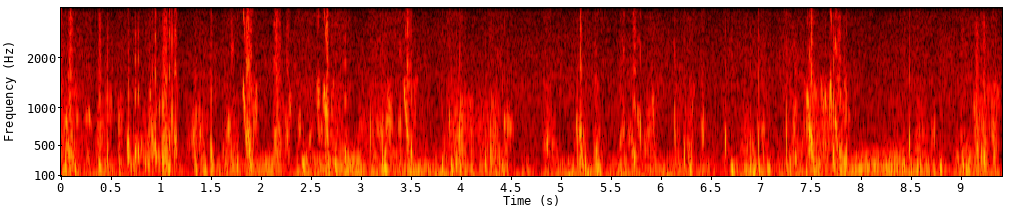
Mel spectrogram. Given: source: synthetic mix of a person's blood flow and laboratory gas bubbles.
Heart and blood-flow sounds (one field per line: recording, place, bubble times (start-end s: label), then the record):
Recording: Doppler ultrasound of blood flow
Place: subclavian vein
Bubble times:
0.00-0.31 s: bubbles
0.35-0.51 s: bubbles
0.55-1.18 s: bubbles
1.28-1.55 s: bubbles
1.60-1.98 s: bubbles
2.10-2.90 s: bubbles
3.05-3.57 s: bubbles
3.77-4.53 s: bubbles
4.82-4.90 s: bubbles
5.12-5.45 s: bubbles
5.58-5.83 s: bubbles
5.88-5.98 s: bubbles
6.09-6.34 s: bubbles
6.39-6.45 s: bubbles
6.60-6.80 s: bubbles
6.85-7.12 s: bubbles
7.21-7.90 s: bubbles
8.37-8.85 s: bubbles
8.92-9.39 s: bubbles
From the record:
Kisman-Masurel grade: 342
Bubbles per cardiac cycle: rolling drumbeat, 9 or more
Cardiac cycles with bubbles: 100%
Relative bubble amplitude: moderate (0.250 to 0.450)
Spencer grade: 3 (all of the cardiac periods contain showers or single bubble signals, but not dominating or overriding the cardiac motion signals)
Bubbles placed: anywhere in the cardiac cycle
